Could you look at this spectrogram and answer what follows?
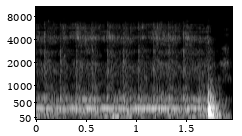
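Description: A sewing machine runs steadily, stitching closed the seam of a functional shirt, a continuous close mechanical whir that stops abruptly near the end with a brief clunk.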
